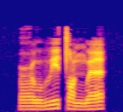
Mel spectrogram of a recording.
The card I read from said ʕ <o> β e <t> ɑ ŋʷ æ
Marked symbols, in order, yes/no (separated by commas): yes, yes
